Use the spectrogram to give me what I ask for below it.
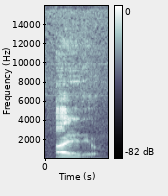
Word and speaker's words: aéreo: Which one is the loudest one? Aéreo. Aéreo. Aéreo.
